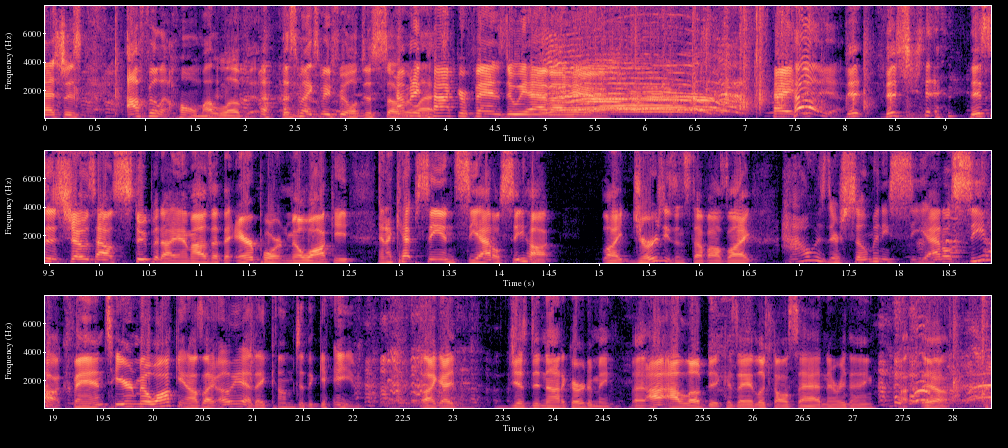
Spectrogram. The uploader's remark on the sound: Live In Milwaukee. Roving reporters.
